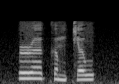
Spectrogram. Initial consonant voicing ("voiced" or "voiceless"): voiced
